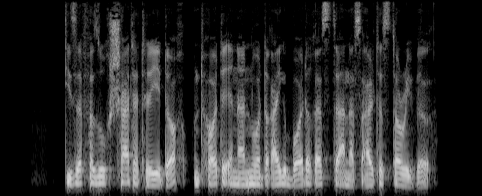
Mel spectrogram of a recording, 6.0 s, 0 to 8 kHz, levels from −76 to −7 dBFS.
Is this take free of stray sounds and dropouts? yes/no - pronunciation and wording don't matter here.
yes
